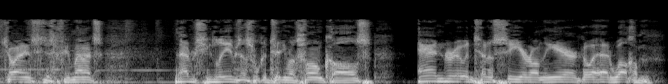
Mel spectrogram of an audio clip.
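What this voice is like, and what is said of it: Hoarse voice from laryngitis. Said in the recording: “laryngitis, I feel great. I just got laryngitis”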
